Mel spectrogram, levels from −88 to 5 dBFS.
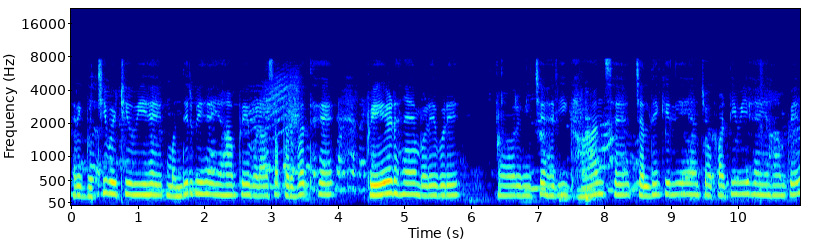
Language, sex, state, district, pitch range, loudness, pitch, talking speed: Kumaoni, female, Uttarakhand, Uttarkashi, 200-225 Hz, -34 LUFS, 215 Hz, 175 wpm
